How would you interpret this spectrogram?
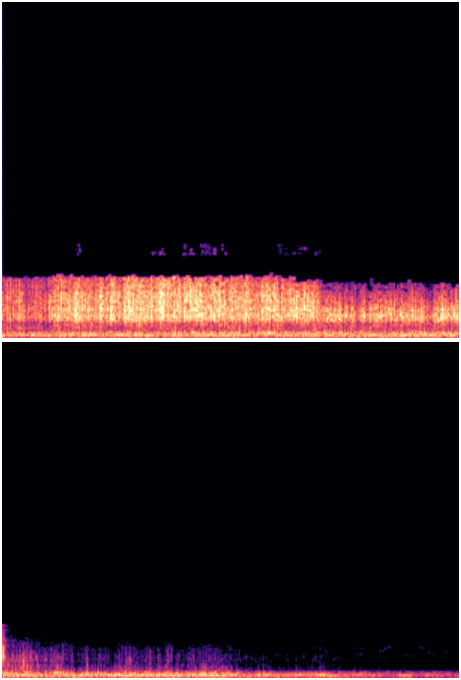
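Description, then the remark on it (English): An avalanche buries a car: a loud, steady roaring rush for about six seconds, then the hissing top drops away, leaving a deep rumble that gradually fades. “Get out of the car, quick! An avalanche!”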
